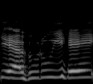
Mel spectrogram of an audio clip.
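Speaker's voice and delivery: high chiming-in agreement. Mocking someone agreeing from the background: imitating Aries agreeing in the background. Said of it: "Not Aries agreeing, going, "Yeah," like, in the background".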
